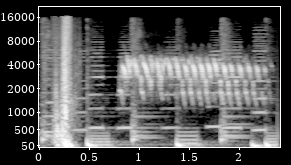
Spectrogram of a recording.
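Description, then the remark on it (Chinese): A sharp cartoon-style thwack of a little bird crashing into the ground after flying down from up high, followed by bouncy, springy tones and a rapid, high warbling twitter that runs to the end. No one speaks. “结果一不小心便撞到了地上”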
